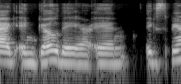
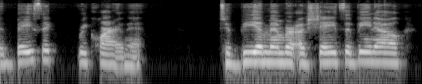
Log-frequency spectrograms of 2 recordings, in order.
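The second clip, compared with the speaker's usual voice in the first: very slow, deliberate, word-by-word delivery. Stating the basic requirement to be a member, very slow delivery. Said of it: "I'm gonna say this really slowly".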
